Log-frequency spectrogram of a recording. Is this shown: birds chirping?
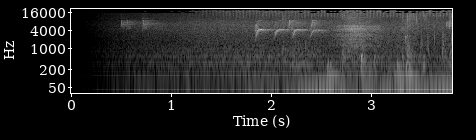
yes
